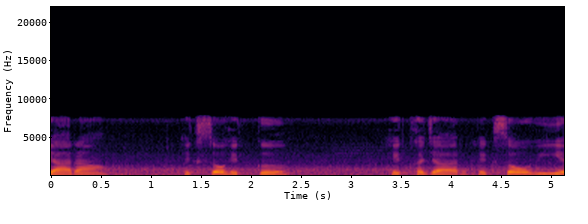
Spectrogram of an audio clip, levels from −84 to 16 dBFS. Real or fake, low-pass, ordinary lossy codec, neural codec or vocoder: real; none; none; none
